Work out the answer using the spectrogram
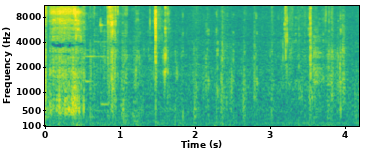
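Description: Close-miked chewing of a peeled sweet shrimp: a short breathy rush at the start, then a scatter of small wet mouth clicks and smacks.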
